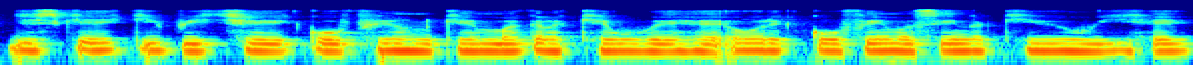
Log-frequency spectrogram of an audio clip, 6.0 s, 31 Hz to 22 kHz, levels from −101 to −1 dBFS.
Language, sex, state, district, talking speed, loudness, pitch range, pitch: Hindi, male, Chhattisgarh, Sukma, 170 wpm, -28 LUFS, 135-140 Hz, 135 Hz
